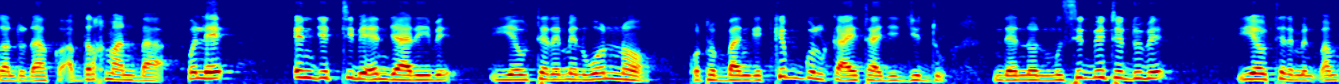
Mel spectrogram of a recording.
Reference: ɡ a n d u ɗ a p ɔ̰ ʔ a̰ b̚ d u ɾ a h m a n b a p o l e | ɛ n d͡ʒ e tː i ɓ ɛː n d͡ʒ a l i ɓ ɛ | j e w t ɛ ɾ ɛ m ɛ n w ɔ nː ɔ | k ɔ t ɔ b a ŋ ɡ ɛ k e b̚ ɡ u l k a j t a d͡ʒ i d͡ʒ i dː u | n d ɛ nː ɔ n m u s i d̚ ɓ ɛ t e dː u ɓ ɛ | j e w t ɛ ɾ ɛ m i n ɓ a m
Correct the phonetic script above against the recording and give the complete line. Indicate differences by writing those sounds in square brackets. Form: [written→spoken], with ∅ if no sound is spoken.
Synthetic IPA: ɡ a n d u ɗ a [p→k] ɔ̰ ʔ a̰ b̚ d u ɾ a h m a n b a p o l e | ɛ n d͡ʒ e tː i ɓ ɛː n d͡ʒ a [l→ɾ] i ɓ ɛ | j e w t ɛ ɾ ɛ m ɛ n w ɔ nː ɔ | k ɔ t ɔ b a ŋ ɡ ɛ k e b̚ ɡ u l k a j t a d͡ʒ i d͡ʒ i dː u | n d ɛ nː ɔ n m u s i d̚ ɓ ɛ t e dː u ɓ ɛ | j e w t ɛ ɾ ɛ m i n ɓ a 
